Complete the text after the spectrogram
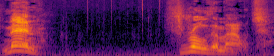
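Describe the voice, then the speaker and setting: A man's voice: on the high side, big pitch swings, very slow, a bit bright, slight background noise, exaggerated voice. An actor, a man, playing an irate, threatening man of authority in a video game cutscene. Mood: furious, threatening.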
